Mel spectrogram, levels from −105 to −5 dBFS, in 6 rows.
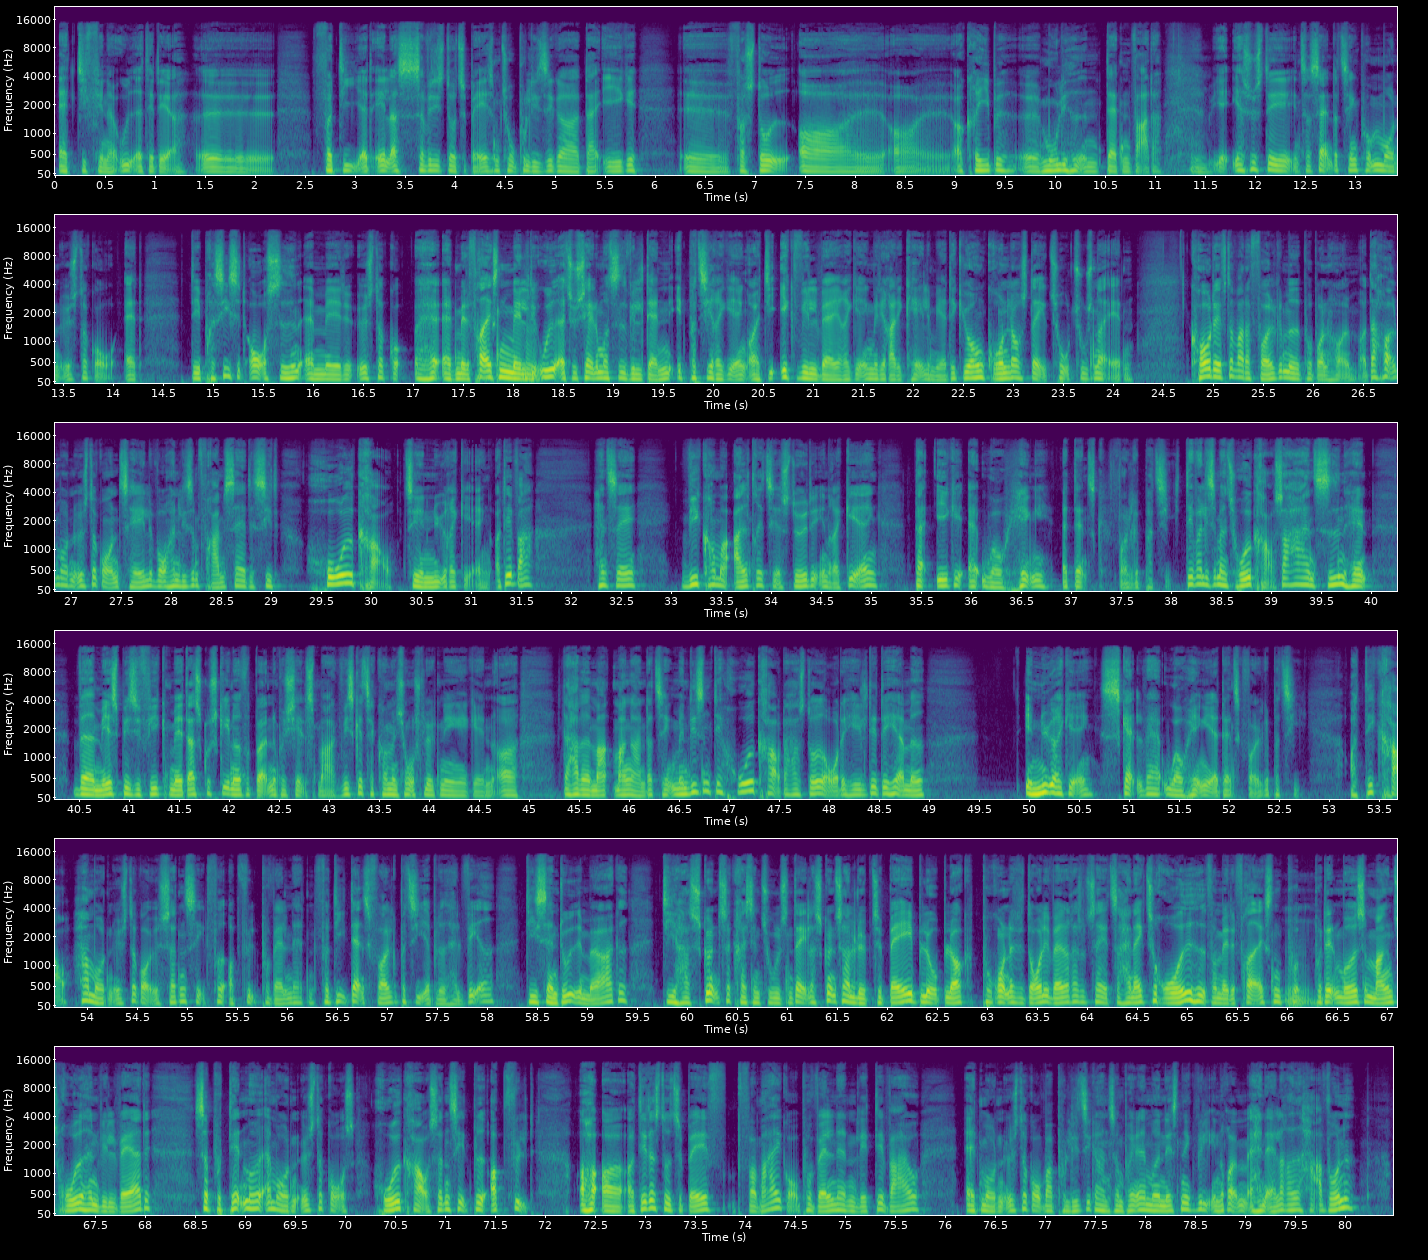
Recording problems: none

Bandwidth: 14.5 kHz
